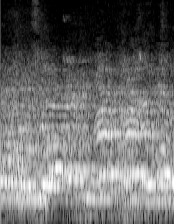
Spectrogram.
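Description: Several people shouting over one another, spectators and coaches yelling at the wrestlers during a bout, with the echo of a gym.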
